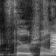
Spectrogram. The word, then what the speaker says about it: Saoirse: Saoirse like inertia. – Oh, I think I got it. Who knows? Trash me in the comments below. – Saoirse like inertia.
